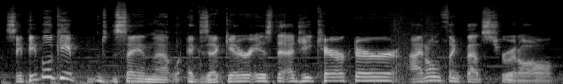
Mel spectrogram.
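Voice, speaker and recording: A man livestreaming a game, reading lore text aloud in a measured, dramatic way. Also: medium pitch, big pitch swings, bright, forceful tone. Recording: music behind the voice. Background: game music.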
